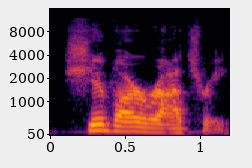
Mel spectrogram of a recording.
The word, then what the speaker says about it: Shivaratri: The it is maha uh shivar shivar ratri shivar ratri.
